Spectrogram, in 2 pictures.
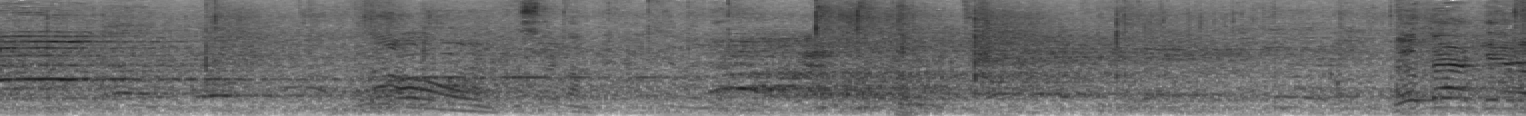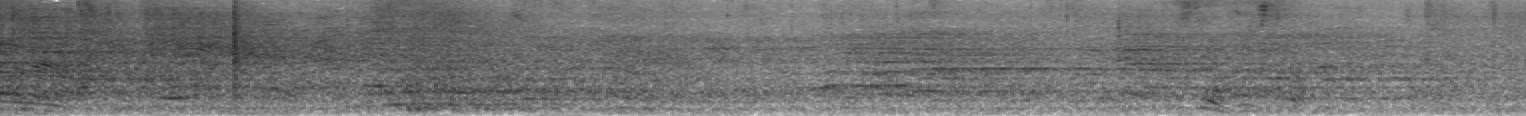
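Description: Skate blades scrape and hiss across ice in a large echoing rink.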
